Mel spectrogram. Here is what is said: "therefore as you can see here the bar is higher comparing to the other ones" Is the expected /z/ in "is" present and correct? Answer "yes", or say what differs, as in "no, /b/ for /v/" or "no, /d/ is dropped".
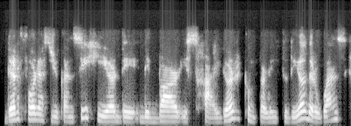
no, /s/ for /z/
